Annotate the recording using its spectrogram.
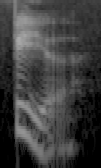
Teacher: if you look carefully you will notice that the schwa is missing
